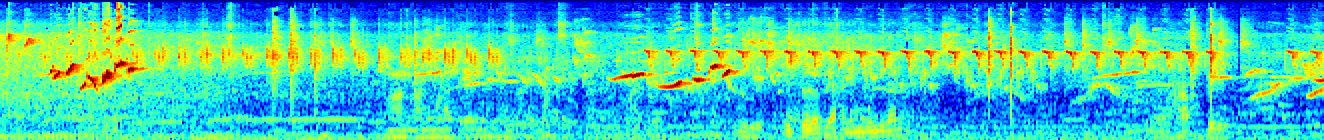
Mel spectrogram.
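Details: White-rumped shama in full song: a burst of twisting whistles, then a long, even, buzzy trill held for several seconds, broken by scattered sweeping notes. A low hum runs underneath.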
